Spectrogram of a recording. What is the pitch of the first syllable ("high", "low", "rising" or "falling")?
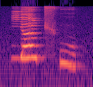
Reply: high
